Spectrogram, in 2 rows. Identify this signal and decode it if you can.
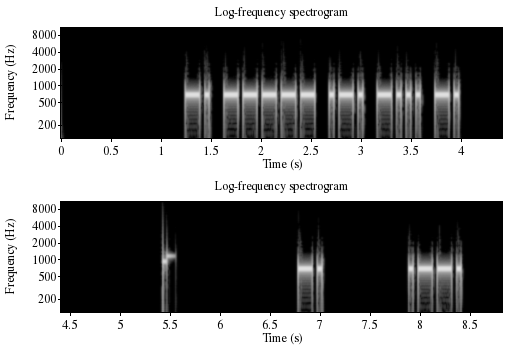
Morse code, heard as a keyed tone, about 25 wpm, spaced as for 18 wpm, 700 Hz. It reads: N0RBN NP
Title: USA Call Signs - 5 Characters - 6x Character Spacing - 25wpm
